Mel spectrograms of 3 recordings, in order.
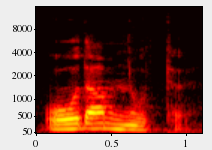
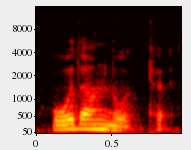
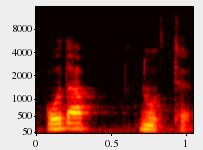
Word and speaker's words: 오답 노트: So, a little quick note here on the pronunciation. 오답 노트. 오답 노트. You'll notice that I don't say 오답 note. I don't break in between. That's because in Korean there are a lot of combinations of letters like this where the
